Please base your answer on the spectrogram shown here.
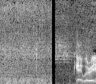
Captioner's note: tuk Tuk driving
